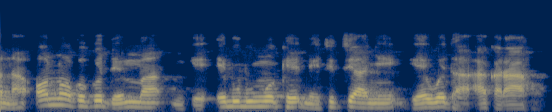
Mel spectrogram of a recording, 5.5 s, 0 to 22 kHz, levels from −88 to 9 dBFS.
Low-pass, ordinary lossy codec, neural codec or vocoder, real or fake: 7.2 kHz; Opus, 32 kbps; none; real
